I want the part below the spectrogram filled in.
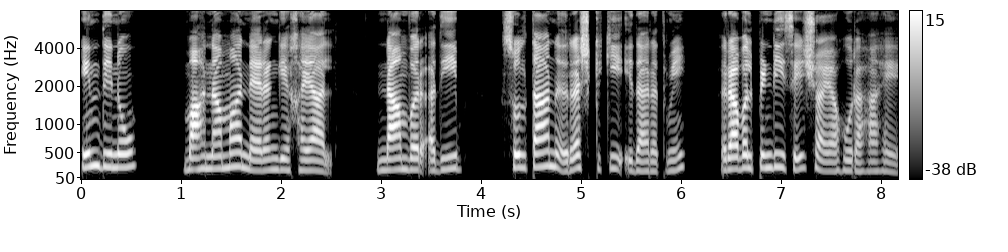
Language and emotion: Urdu, neutral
